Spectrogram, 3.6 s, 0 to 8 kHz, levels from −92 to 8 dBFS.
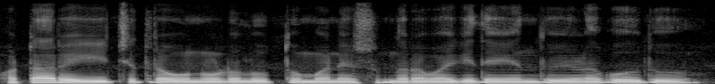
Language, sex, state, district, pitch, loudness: Kannada, male, Karnataka, Koppal, 125 Hz, -15 LUFS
